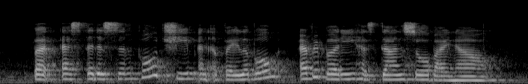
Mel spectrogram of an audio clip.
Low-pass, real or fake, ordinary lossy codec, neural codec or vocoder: 7.2 kHz; fake; none; codec, 16 kHz, 16 kbps, FunCodec, trained on Chinese and English, 50 frames a second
